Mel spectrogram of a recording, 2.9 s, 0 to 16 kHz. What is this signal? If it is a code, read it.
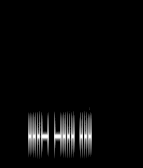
Morse code, heard as a keyed tone, about 27 wpm, 700 Hz. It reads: VBS
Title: USA Call Sign Postfixes - 3 Letters 28wpm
